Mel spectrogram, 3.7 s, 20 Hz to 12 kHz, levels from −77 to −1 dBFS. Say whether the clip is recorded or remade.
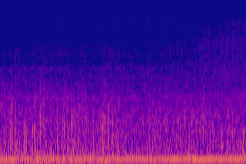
remade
